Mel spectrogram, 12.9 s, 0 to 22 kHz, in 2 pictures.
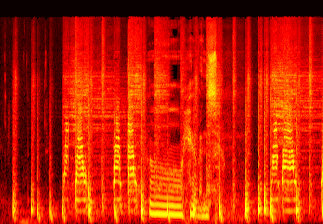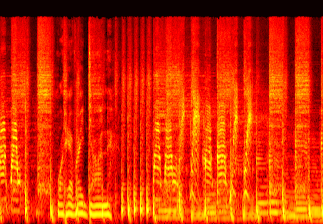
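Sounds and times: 
bouncy 1976 disco track: 0:01.2 - 0:12.9
squawky quacking duck-like voice: 0:01.3 - 0:03.3, 0:05.4 - 0:07.5, 0:09.5 - 0:12.2
person exclaiming: 0:01.6 - 0:04.5, 0:09.5 - 0:11.6
speech: 0:02.6 - 0:04.5, 0:07.6 - 0:08.9.

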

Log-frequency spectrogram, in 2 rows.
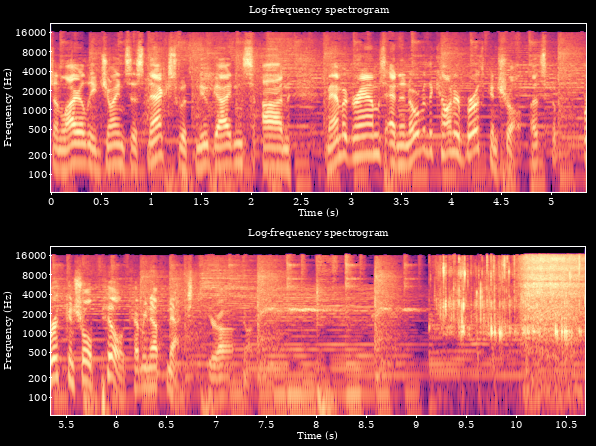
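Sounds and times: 
speech: 0:00.0 - 0:07.6
coffee pouring into a cup: 0:09.2 - 0:10.6.

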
